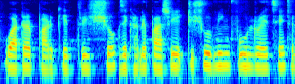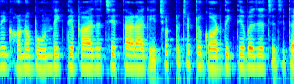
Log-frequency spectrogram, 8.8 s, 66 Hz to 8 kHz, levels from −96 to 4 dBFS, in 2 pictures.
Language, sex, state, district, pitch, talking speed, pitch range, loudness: Bengali, female, West Bengal, Kolkata, 175 Hz, 170 wpm, 165-180 Hz, -32 LUFS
